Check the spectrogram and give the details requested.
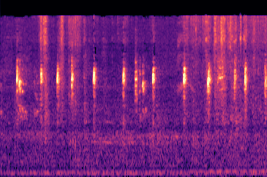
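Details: Several pet Gouldian finches resting and relaxing at home give short, thin, high chirps, one roughly every third of a second, fairly even in loudness, over a steady low background hum.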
